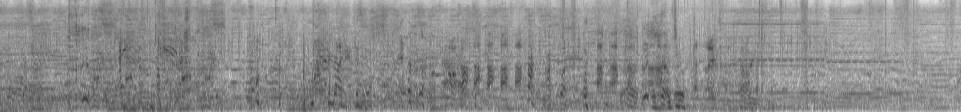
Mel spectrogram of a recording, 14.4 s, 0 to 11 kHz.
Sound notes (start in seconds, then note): 2.4 coughing; 5.4 non-english speech; 6.2 laughter; 9.1 non-english speech; 13.4 non-english speech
